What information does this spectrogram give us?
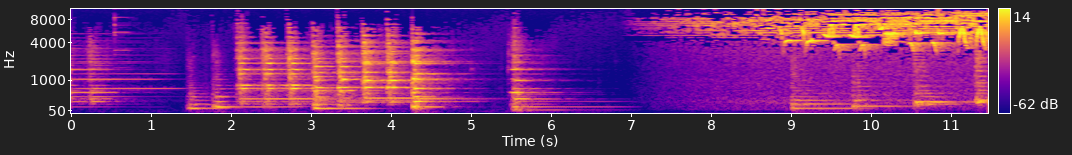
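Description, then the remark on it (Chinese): A short melodic tune of plucked-sounding notes, then a small bird's rapid, high-pitched chirps and trills come in over the music for the last few seconds as the bird flies in and lands on the rim of a well to rest. “这时一只小鸟飞来了，落在了井沿上休息。”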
